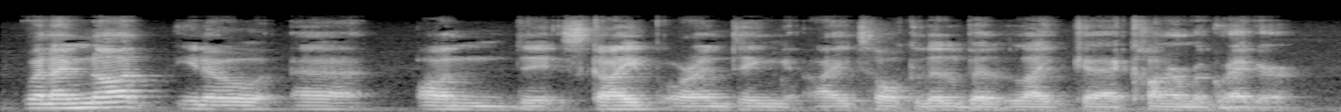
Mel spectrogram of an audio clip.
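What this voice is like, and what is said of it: Softened Irish accent. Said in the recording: “this is my Irish phone voice ... Turns into a little bit of a Dublin accent ... From Kildare”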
